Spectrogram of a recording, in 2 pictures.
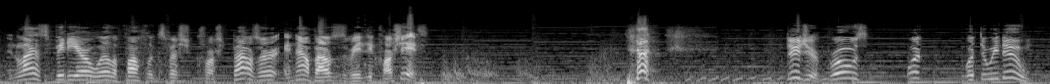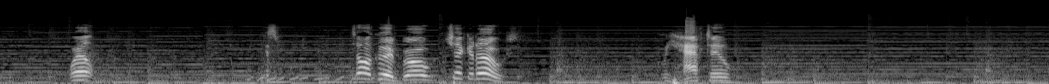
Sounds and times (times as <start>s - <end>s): Speech: 0.1s - 4.3s, 7.9s - 10.3s, 11.2s - 11.5s, 14.0s - 15.7s, 17.1s - 17.8s.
